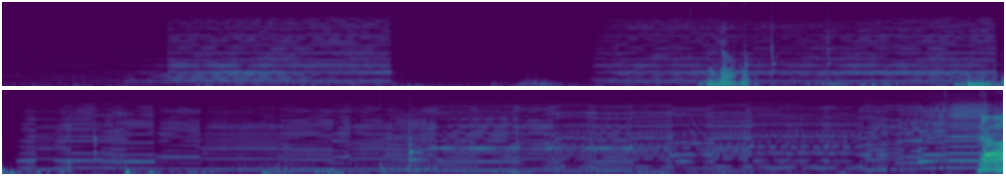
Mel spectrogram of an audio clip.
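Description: Harmonium playing an introduction: a held reedy chord, a short pause, a second held chord, then from about ten seconds in a stepping melody, with a few light tabla strokes.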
